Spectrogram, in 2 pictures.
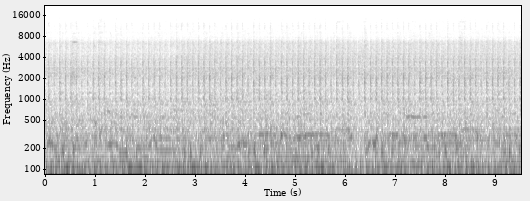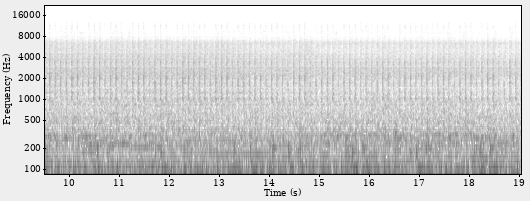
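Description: BCN covered freight wagons rolling slowly past, their wheels running over the rails and points with a steady low rumble and a dense, rapid clatter.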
